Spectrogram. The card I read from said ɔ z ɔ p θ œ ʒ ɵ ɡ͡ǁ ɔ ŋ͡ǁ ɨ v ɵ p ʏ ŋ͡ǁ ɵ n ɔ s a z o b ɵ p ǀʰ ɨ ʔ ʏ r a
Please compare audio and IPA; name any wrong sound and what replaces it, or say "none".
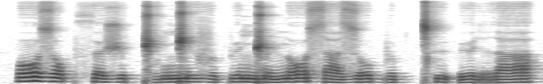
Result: none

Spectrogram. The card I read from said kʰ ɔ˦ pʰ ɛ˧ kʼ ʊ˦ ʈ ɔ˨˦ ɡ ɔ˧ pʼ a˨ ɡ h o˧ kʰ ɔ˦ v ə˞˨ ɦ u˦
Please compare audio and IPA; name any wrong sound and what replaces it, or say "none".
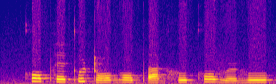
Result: u˦ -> o˦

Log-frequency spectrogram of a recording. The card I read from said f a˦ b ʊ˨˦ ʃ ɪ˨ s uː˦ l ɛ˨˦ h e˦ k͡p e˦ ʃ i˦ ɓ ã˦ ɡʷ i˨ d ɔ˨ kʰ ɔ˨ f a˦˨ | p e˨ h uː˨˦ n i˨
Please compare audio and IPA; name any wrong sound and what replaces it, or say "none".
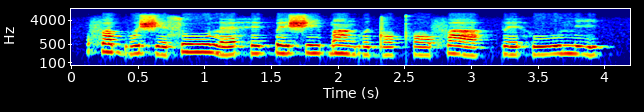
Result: none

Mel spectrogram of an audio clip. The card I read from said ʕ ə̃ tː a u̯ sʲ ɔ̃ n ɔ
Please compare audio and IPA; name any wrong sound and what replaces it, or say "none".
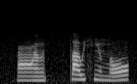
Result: none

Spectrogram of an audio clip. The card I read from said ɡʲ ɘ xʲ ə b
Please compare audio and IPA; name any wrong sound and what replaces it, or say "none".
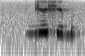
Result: none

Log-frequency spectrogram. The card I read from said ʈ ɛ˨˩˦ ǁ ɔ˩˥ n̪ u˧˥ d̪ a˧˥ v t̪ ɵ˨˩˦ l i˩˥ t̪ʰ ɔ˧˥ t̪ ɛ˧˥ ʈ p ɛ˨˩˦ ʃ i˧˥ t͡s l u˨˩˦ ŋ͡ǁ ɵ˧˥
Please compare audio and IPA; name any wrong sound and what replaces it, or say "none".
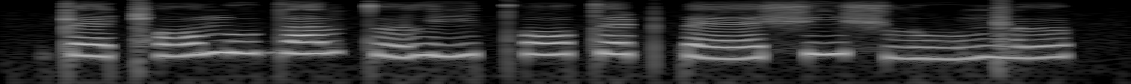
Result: t͡s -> ʃ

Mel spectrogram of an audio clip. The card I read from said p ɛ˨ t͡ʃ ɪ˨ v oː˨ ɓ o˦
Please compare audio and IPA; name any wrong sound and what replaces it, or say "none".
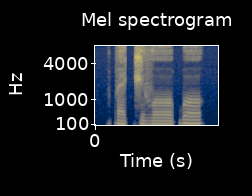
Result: none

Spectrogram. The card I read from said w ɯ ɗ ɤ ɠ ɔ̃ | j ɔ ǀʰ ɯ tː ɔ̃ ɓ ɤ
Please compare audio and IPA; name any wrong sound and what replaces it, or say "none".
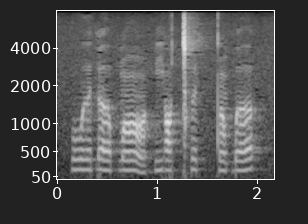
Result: ɠ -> ɓ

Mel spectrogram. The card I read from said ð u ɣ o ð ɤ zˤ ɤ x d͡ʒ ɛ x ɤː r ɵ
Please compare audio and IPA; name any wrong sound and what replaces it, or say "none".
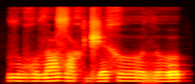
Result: ɵ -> ɤ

